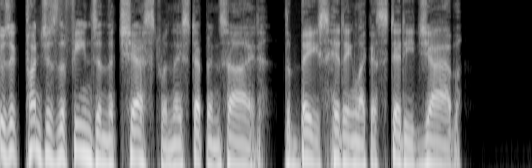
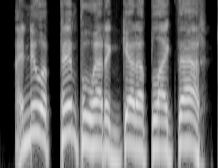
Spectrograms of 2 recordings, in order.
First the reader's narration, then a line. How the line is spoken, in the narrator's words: Johnny shouts in Pedro's ear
